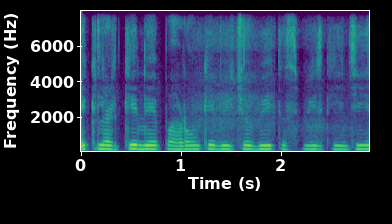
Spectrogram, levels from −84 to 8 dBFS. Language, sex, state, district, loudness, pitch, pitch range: Hindi, female, Himachal Pradesh, Shimla, -17 LUFS, 210 Hz, 205-215 Hz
